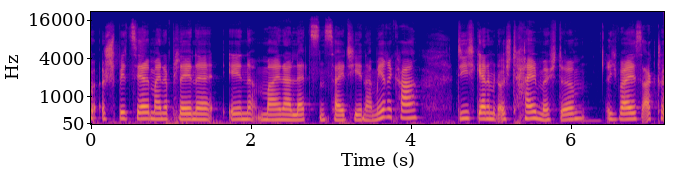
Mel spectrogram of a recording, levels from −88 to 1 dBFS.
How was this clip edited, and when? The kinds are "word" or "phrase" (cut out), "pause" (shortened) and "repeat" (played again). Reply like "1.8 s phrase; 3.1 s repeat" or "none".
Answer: none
